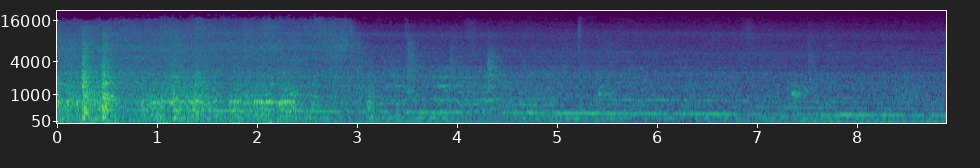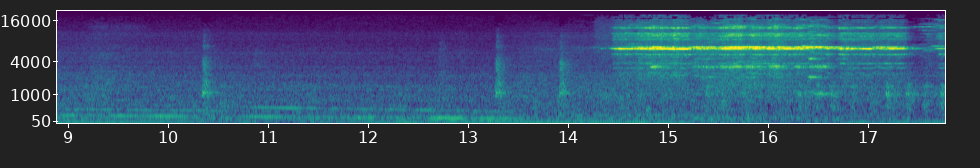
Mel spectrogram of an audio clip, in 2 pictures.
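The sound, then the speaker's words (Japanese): A local all-stations commuter train bound for Osaka rumbles along, heard from inside, its motor whine sliding steadily downward as it brakes approaching its next stop, with a thin high squeal rising near the end as it slows. “この電車は大阪阿部沼市行き各駅停車です。まもなく高脇です。”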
